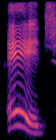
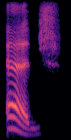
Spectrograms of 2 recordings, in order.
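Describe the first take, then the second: First: The ending rhymes with 'page'. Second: The ending rhymes with 'hedge'. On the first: The speaker calls it wrong. "A G E is not age" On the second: The speaker calls it right. "it's usually edge"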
